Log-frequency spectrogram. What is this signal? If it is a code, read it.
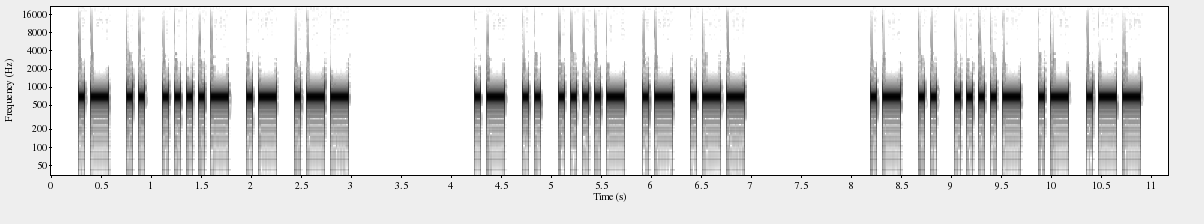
Morse code, heard as a keyed tone, about 21 wpm, 700 Hz. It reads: AI4AW AI4AW AI4AW
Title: USA Call Signs - 5 Characters - Repeated 3x - 20wpm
